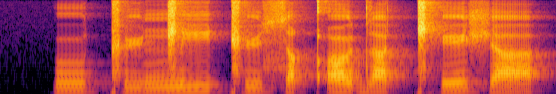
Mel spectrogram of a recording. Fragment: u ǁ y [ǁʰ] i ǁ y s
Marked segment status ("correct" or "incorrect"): incorrect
